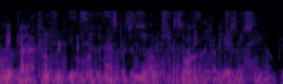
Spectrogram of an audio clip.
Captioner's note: speaking Hebrew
